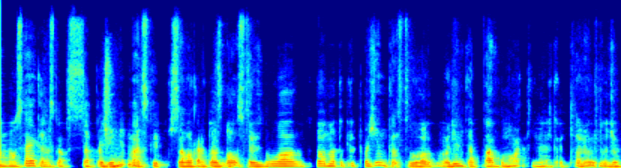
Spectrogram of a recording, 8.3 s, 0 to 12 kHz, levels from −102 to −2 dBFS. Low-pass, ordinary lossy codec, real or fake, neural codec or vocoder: 10.8 kHz; Opus, 64 kbps; fake; codec, 44.1 kHz, 3.4 kbps, Pupu-Codec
